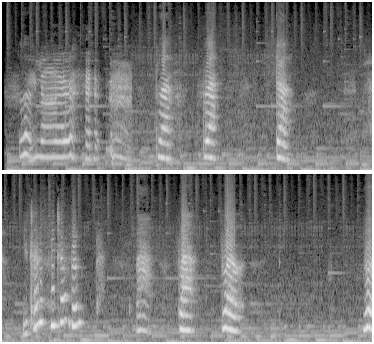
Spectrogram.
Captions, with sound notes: - Hello (laughs) (baby babbling) You tell them. (baby babbling)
